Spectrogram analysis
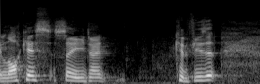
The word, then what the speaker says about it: locus: an insect remember so i always call this locus i equally hear it pronounced lucas but i think that sounds too much like um like the crazy grasshoppers so i i say locus so you don't confuse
